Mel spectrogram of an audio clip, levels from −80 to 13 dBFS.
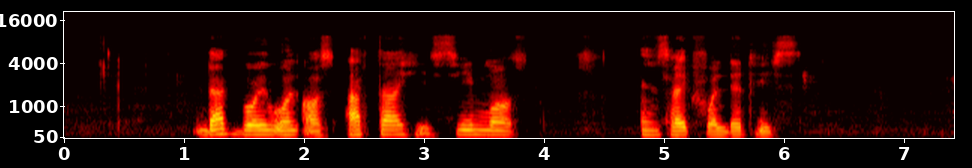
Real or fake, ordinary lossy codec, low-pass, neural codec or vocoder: fake; AAC, 48 kbps; 9.9 kHz; codec, 44.1 kHz, 2.6 kbps, SNAC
